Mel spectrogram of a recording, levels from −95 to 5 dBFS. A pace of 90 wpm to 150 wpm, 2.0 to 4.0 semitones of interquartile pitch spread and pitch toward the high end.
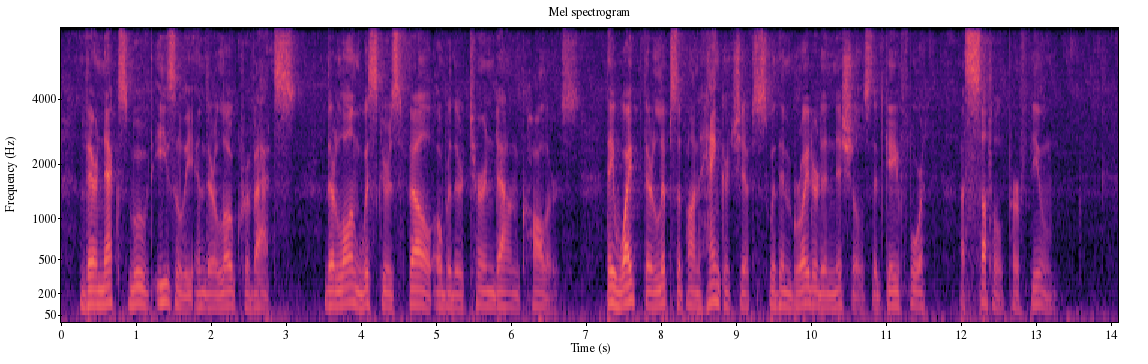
No: slow, 135 wpm; average, 3.3 semitones; low, 110 Hz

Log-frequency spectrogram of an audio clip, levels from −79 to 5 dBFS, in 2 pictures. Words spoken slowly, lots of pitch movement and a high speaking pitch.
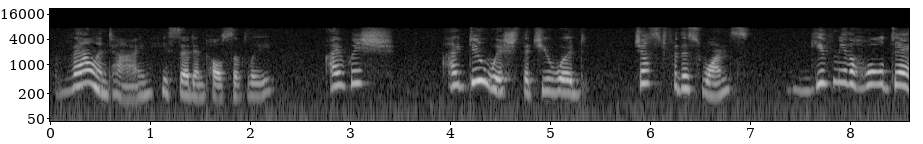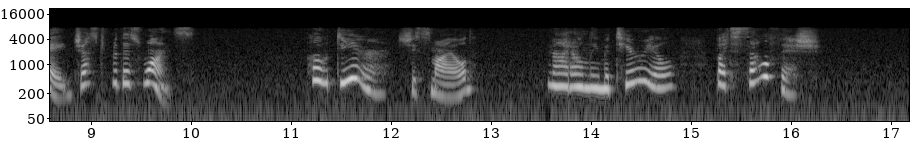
Yes: slow, 120 wpm; wide, 8.8 semitones; very high, 290 Hz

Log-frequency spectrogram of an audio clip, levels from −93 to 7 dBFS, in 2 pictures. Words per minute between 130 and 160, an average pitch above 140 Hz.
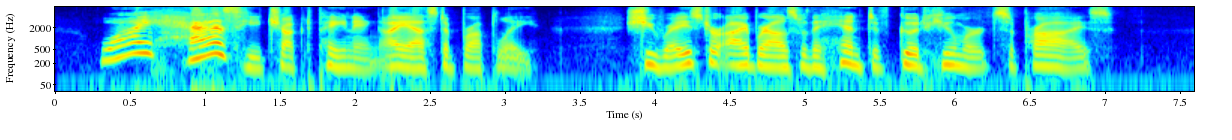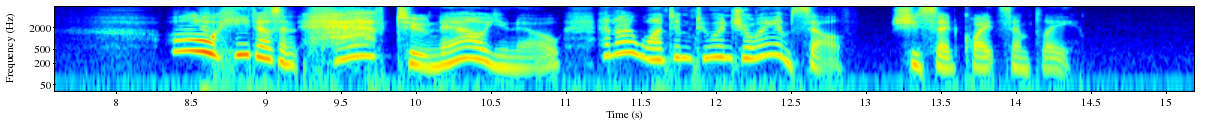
Yes: average, 150 wpm; medium, 185 Hz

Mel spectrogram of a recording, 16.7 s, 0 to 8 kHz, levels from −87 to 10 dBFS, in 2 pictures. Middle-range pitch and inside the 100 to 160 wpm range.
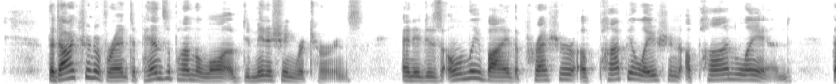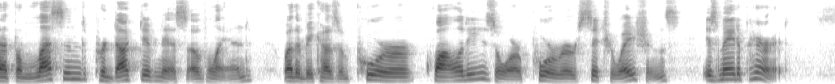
Yes: medium, 160 Hz; average, 140 wpm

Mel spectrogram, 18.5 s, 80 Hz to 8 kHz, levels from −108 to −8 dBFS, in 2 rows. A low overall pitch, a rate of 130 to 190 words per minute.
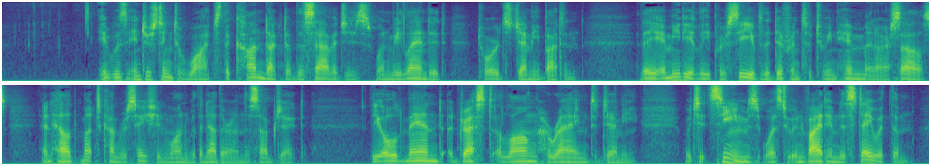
Yes: very low, 85 Hz; average, 180 wpm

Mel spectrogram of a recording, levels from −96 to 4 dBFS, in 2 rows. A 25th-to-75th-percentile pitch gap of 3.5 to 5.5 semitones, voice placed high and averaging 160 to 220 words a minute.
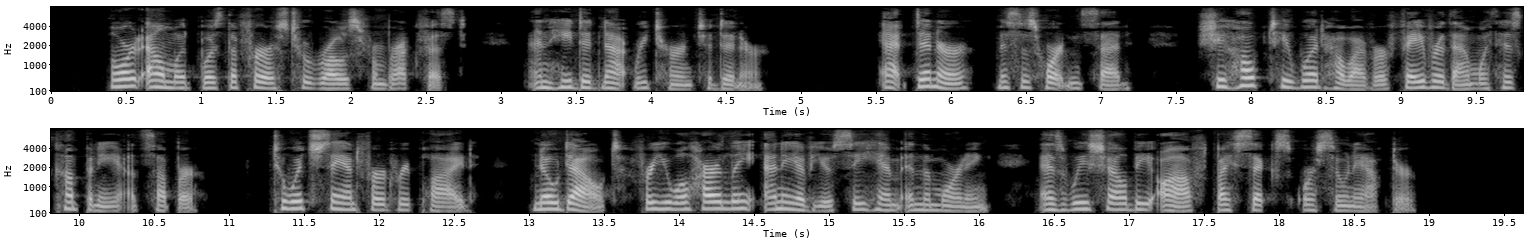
Yes: average, 4.4 semitones; high, 195 Hz; average, 185 wpm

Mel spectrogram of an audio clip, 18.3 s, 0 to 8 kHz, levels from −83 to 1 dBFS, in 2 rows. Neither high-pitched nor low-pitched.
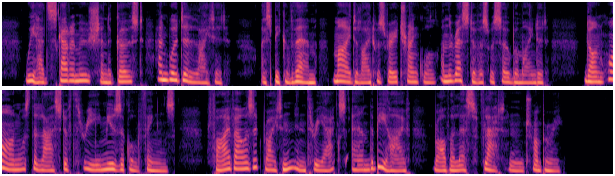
Yes: medium, 170 Hz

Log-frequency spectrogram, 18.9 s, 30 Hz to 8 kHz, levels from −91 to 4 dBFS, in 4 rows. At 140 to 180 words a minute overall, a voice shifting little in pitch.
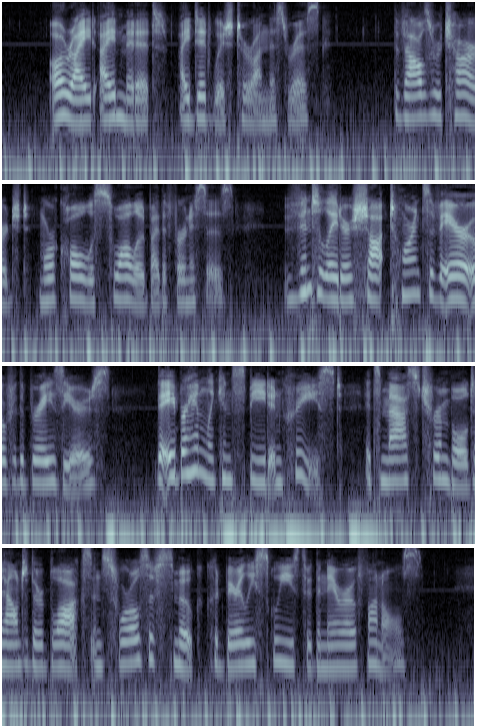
Yes: average, 170 wpm; narrow, 2.0 semitones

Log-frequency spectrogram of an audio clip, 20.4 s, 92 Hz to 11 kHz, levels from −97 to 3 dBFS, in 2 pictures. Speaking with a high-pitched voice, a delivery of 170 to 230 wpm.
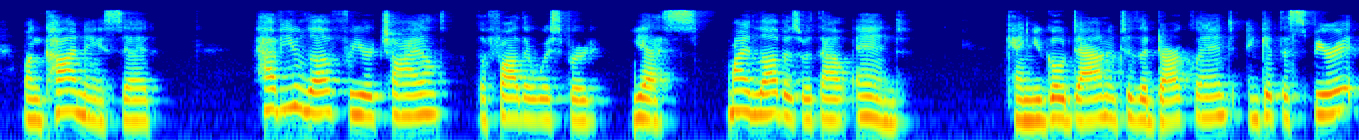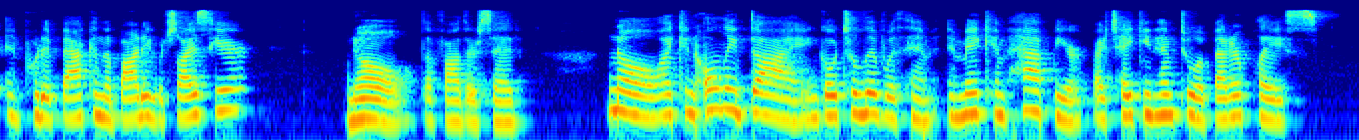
Yes: high, 200 Hz; average, 195 wpm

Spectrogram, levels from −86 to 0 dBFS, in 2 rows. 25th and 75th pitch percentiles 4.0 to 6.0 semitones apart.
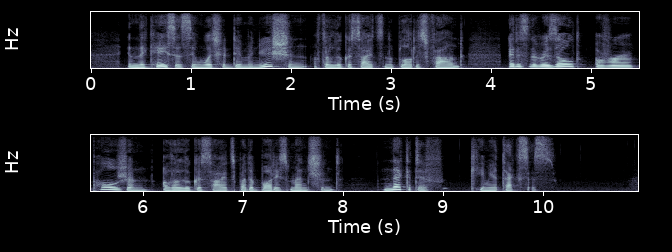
Yes: average, 4.3 semitones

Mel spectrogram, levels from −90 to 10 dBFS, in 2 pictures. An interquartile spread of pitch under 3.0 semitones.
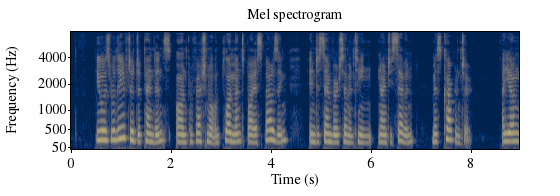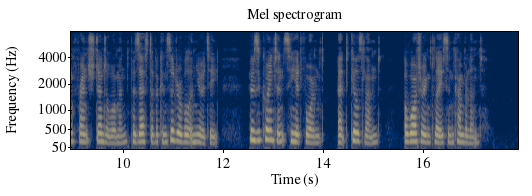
Yes: narrow, 2.5 semitones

